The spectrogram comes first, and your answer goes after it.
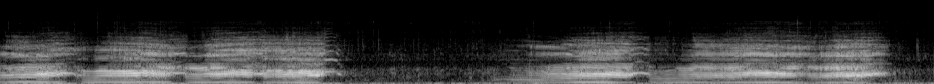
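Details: Humpback whale song underwater off Vava'u, Tonga, September 2015, described as moo-like: two long pulsed, harmonic-rich moaning phrases with a low steady tone beneath, divided by a quieter stretch of sea noise.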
